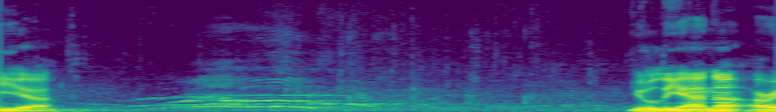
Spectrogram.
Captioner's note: audience cheers; audience applauds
